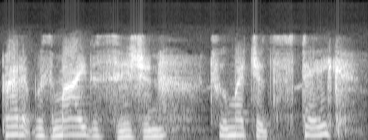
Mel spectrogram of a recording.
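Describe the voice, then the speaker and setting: Bossy, ambitious wife, dull old-radio sound. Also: female voice, mid-range voice, moderate pace, a bit bright, husky. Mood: scornful, impatient. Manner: bossy, hard-edged, commanding. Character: domineering, ambitious wife, shrewd and demanding. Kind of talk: 1970s radio mystery drama acting. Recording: dull, band-limited 1970s radio broadcast.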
